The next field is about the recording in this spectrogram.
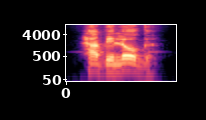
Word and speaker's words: habilog: The next word is habilog. Habilog. Habilog. Habilog is spelled as H-A-B-I-L-O-G.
